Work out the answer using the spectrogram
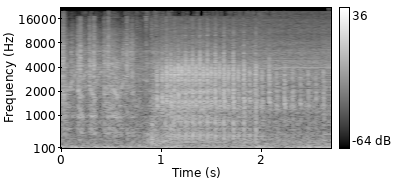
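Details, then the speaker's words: Just-bought auction car at start-up: rapid, sharp, regular knocking over the engine that sounded like possible rod knock, though that was doubted; it then stopped, owner guesses low oil and notes a slight misfire; cause unconfirmed. "that a rod knock that sounded like a rod not to me I don't know what do you guys think"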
